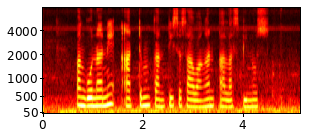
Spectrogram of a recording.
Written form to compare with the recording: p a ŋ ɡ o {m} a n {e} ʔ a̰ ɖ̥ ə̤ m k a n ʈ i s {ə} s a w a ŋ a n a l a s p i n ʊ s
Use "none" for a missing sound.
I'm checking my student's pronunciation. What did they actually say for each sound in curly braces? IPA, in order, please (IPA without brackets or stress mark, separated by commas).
n, e, ə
